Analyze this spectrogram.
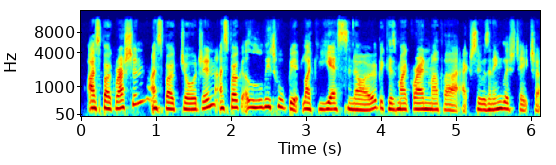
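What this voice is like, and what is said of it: Mixed Australian and American accent. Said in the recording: “my accent is a little bit two parts Aussie, one part American”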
